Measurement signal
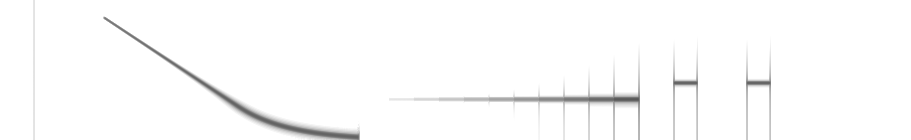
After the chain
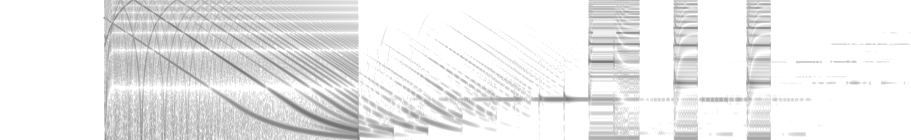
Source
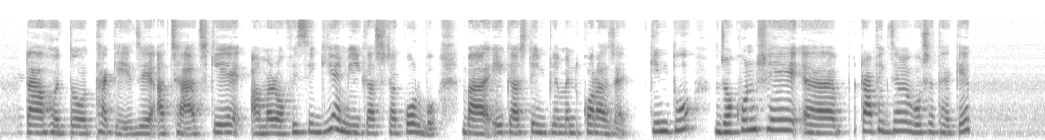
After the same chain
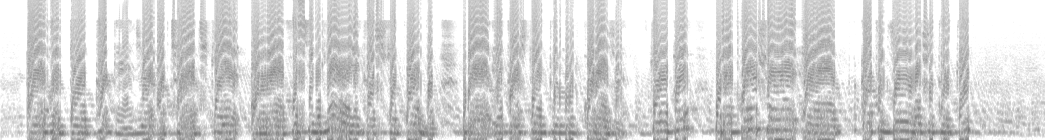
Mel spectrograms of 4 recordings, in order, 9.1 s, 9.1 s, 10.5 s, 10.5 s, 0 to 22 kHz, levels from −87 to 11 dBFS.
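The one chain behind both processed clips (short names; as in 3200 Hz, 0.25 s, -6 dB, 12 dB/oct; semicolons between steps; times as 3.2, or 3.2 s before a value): wrapped overs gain 29 dB; delay with a stepping band-pass 0.345 s, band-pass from 220 Hz, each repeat 0.7 oct, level -10.5 dB; envelope flanger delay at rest 9.3 ms, full sweep at -30.5 dBFS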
